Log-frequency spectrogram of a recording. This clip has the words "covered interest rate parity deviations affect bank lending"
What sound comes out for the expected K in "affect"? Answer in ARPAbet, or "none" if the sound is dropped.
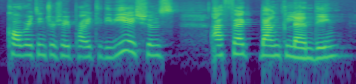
K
